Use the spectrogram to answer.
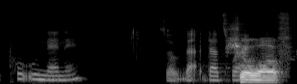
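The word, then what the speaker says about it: Puʻunene: before we get in the pronunciation of that airfield is puu nene so that that's show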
